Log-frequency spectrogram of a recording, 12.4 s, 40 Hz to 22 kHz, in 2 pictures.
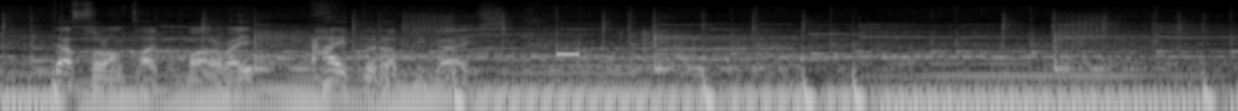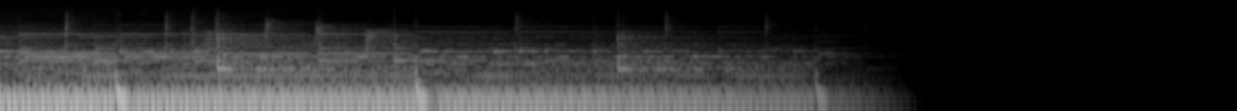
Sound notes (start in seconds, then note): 2.7 beep; 3.8 upbeat music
